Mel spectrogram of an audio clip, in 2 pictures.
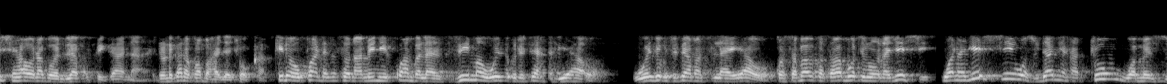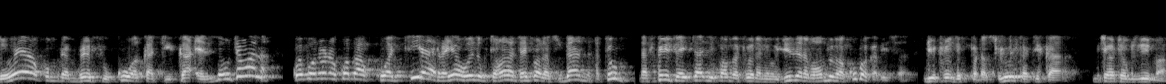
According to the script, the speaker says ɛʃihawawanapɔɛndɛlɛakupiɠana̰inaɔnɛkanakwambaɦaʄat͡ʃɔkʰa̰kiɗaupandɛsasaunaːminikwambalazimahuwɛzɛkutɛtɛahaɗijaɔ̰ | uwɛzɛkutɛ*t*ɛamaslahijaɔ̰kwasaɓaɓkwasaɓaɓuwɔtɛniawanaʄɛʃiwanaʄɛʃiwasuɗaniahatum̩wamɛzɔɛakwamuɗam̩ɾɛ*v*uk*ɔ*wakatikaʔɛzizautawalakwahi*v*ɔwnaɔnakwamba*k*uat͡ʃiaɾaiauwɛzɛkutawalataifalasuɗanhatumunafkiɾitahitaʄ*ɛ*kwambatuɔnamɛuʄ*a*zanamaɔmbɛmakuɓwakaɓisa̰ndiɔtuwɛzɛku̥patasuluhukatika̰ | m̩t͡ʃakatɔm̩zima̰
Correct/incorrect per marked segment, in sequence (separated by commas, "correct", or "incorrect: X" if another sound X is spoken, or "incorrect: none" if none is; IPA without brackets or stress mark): correct, incorrect: f, incorrect: u, correct, correct, incorrect: i, incorrect: i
